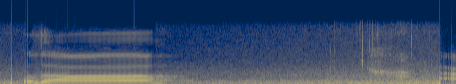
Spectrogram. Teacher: জিহ্বার আগা সামনের উপরে দুই দাঁতের আগের সাথে লাগবে, মোটা করে বলতে হবে।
